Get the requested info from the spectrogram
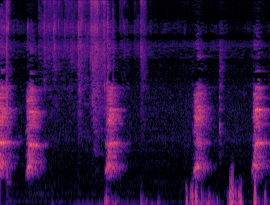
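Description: A dog barking about four times in short, separate barks, with a few low knocks near the end.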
